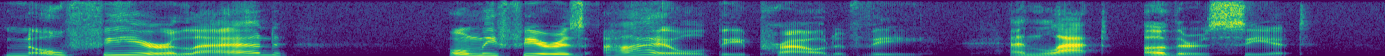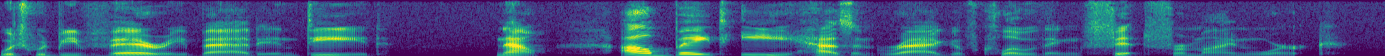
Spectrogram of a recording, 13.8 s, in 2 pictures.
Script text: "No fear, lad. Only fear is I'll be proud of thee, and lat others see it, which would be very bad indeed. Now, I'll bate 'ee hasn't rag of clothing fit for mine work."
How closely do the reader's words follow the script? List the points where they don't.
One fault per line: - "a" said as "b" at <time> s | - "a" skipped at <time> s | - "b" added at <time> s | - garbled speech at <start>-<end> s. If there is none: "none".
none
